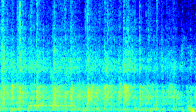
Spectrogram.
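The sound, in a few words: audience applause for speaker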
